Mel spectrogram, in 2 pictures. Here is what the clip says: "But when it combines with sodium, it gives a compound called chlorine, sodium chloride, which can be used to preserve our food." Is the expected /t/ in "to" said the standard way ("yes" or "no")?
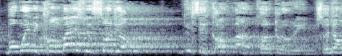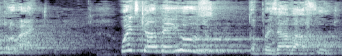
yes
